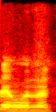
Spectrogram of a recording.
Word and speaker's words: Villeneuve: was the guy who did Dune, Denis Villain Villeneuve. of You or whoever. Okay. Yeah, Pretty what sure it's Tyler pronounced just Denis said.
